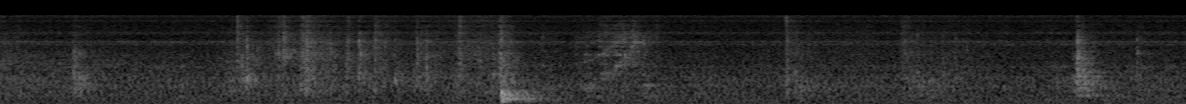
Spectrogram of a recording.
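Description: Faint kitchen handling sounds as butter is unwrapped and put into a frying pan: light paper crinkles and small clicks and knocks, with the sharpest knock about two and a half seconds in and another near the end.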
